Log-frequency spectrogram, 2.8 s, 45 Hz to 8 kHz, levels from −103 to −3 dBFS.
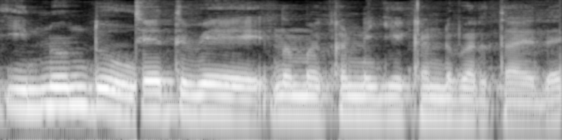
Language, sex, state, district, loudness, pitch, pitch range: Kannada, male, Karnataka, Gulbarga, -13 LUFS, 115 Hz, 105-135 Hz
